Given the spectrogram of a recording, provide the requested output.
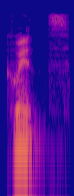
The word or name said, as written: quince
